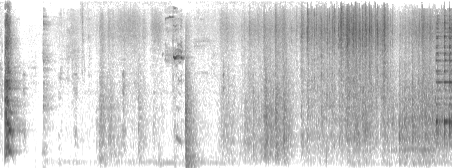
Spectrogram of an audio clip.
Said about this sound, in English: What the hell? Who's there? Damn it, dog. You scared me.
